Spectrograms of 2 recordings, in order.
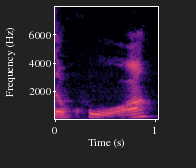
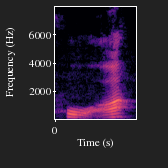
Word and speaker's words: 火: And the second one is 火.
